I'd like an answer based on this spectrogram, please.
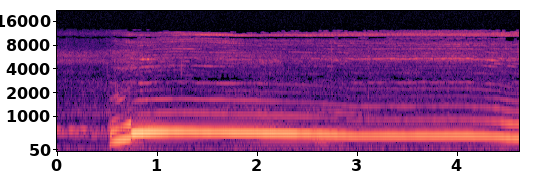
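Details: Captive gray wolf howling on a misty morning at Turtle Lake in a wolf park, the pack answering from afar: a loud, pure sustained note, swooping up at the onset and holding level before easing slightly lower.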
